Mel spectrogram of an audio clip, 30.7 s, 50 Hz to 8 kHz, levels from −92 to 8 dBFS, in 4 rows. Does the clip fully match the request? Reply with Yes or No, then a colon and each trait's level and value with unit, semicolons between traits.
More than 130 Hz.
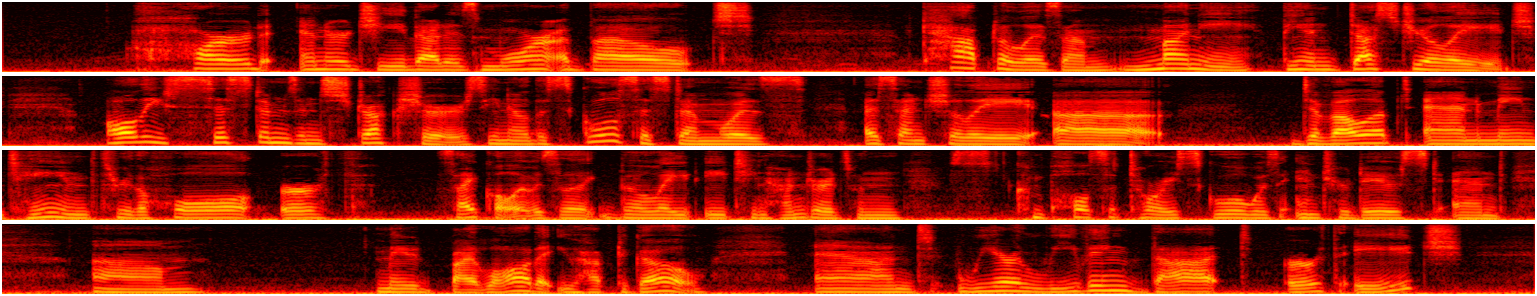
Yes: medium, 140 Hz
